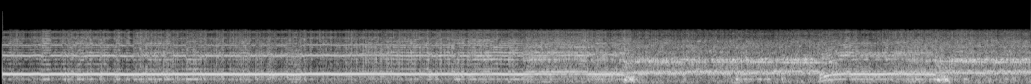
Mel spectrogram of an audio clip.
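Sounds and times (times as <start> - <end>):
choir singing: 0.0 - 10.3.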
